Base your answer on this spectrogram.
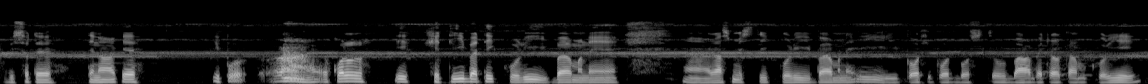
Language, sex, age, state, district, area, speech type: Assamese, male, 45-60, Assam, Tinsukia, rural, spontaneous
